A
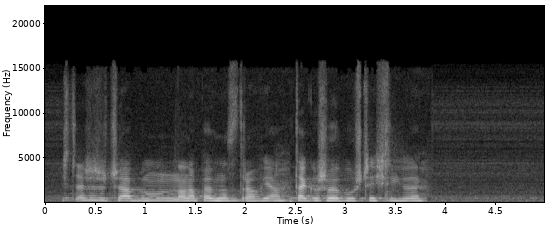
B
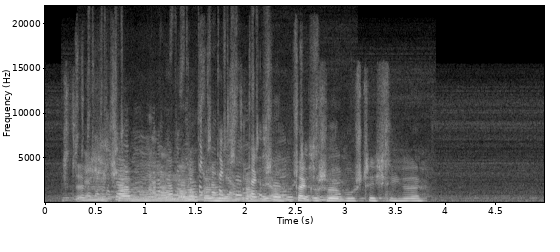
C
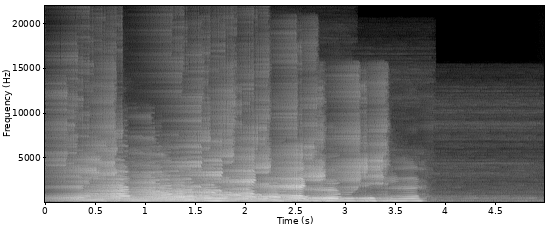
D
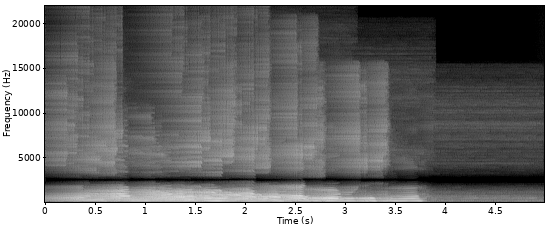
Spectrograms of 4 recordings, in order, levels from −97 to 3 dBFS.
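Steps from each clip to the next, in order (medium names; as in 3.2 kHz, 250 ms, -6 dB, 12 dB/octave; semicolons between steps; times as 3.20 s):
ever faster or slower copies 158 ms, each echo +5 st, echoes 3; trim +3 dB
reverse spectral sustain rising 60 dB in 1.29 s; trim +2.5 dB
Chebyshev band-stop 1.1–5.7 kHz, order 2; trim +1.5 dB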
